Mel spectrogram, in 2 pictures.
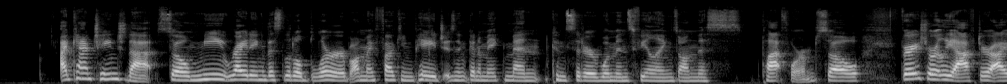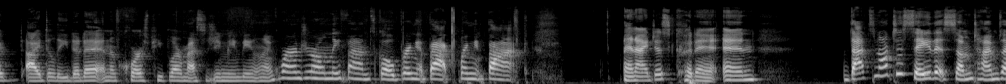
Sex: female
